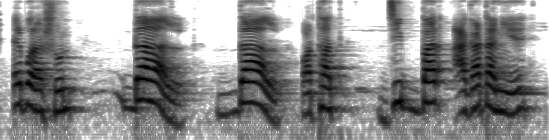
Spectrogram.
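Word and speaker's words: د: করব খ এরপর আসুন দাল দাল অর্থাৎ জিহ্বার আগাটা নিয়ে জিহ্বার আগাটা ভালো করে বুঝবেন জিহ্বার আগাটা নিয়ে সামনে দুটি দাঁতের আঘাতে লাগাতে হবে যেমন আমার দিকে লক্ষ্য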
